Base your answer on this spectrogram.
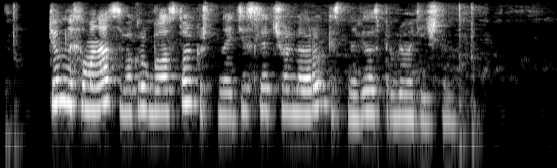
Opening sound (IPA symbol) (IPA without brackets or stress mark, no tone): tʲ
